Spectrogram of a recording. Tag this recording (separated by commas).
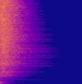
Musical instrument, Hi-hat, Music, Cymbal, Percussion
